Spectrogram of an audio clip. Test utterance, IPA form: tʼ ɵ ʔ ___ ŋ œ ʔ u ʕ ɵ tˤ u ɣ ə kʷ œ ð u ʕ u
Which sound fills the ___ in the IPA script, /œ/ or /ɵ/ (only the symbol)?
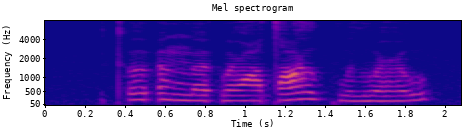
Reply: œ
